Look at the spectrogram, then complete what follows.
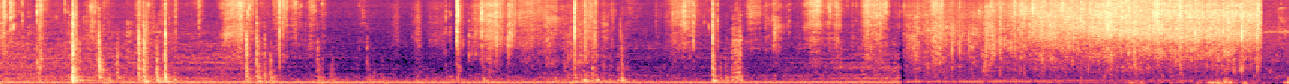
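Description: Sharp clicks and knocks with cloth rustling from close handling, over a low steady hum that cuts off about twelve seconds in; a hissing rustle follows near the end.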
